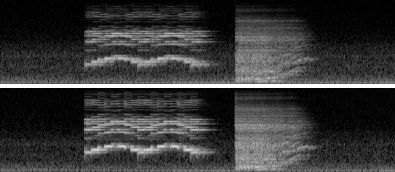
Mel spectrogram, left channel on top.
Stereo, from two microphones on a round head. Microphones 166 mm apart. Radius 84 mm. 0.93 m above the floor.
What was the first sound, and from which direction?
A doorbell, 70° right (ahead or behind).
